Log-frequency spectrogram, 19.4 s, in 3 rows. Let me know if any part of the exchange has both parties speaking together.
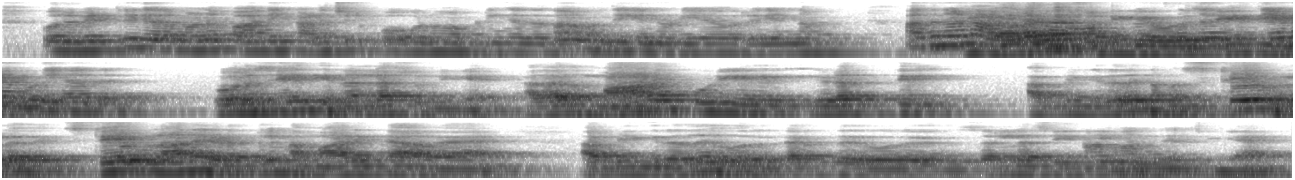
Yes, from 4.8 s

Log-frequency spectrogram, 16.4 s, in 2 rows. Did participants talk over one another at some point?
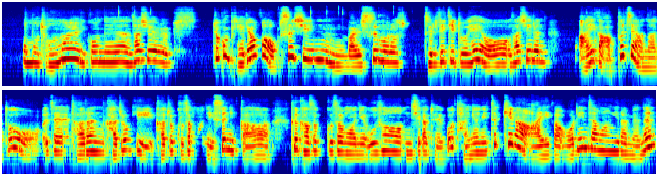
No

